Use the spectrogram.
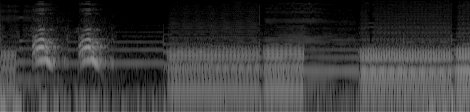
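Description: Two quick close yips from a dog in the Beneath a Steel Sky video game, followed by sustained synthesized game music tones.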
